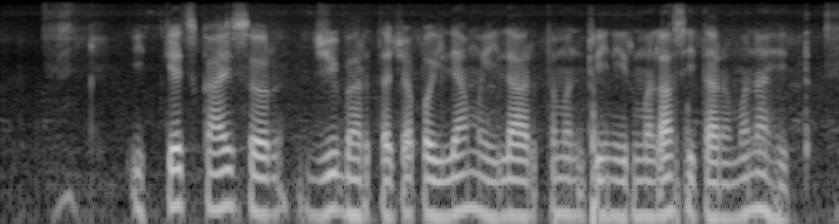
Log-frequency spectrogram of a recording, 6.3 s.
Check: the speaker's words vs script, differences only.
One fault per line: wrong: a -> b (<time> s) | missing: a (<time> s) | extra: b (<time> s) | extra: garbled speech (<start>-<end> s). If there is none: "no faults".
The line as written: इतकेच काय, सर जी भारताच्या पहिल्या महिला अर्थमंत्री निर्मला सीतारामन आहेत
no faults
